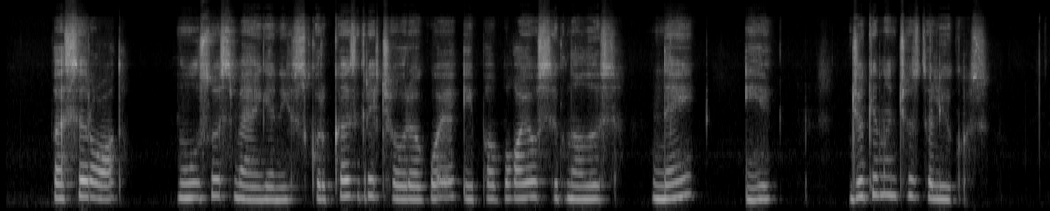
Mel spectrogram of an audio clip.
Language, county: Lithuanian, Marijampolė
